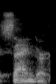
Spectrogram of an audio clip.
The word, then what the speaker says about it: Sanger: Well, I, I, encourage people to uh, do their own research on Margaret Sanger. Her name is spelled just like danger, but with an S.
